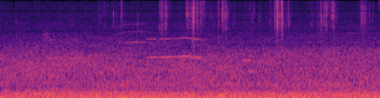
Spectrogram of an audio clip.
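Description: Steady low outdoor rumble, with faint high ticks through the middle and a faint thin whistle about two to three seconds in.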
